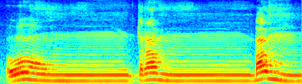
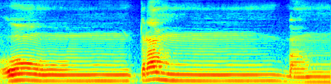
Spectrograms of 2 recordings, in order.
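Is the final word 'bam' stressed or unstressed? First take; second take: stressed; unstressed. First: The final word bam is pressed strongly. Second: The final word bam is not pressed. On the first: The aim is to save the person's life. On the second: The aim is to release the body.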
